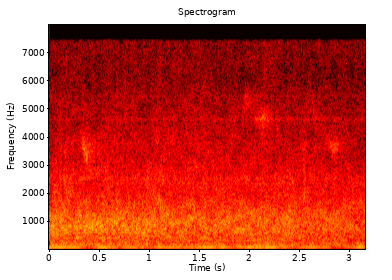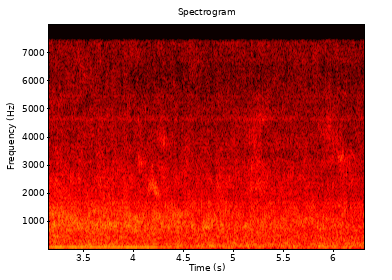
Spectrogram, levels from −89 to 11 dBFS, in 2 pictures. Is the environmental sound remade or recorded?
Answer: remade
